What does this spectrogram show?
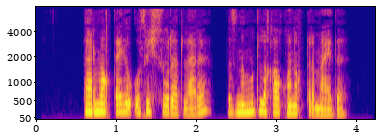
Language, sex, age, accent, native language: Uzbek, female, 35+, Namangan, Uzbek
